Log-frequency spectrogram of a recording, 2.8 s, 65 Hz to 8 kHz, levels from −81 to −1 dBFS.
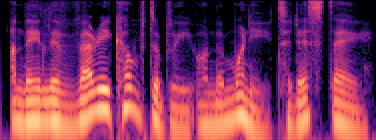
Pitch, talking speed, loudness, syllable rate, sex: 120 Hz, 235 wpm, -17 LUFS, 6.1 syllables/s, male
